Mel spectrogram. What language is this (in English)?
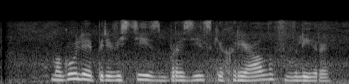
Russian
